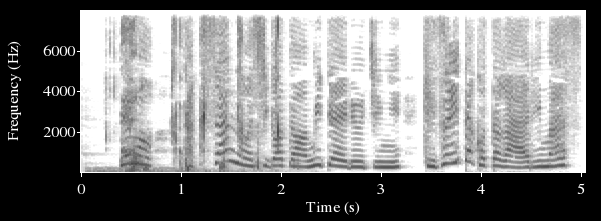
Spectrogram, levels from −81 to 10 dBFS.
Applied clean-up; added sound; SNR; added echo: classical method log-MMSE.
